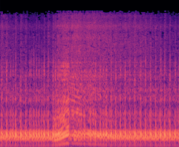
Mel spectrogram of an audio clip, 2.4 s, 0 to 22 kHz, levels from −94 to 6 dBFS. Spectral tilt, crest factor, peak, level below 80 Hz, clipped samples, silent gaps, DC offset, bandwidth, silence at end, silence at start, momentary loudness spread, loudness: -4 dB/octave; 14 dB; -6 dBFS; -42 dBFS; under 0.1%; none; under 0.1%; 16.5 kHz; 0 s; 0 s; 3 LU; -19 LUFS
